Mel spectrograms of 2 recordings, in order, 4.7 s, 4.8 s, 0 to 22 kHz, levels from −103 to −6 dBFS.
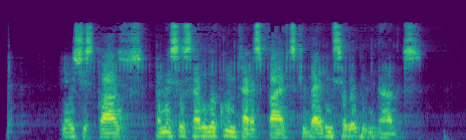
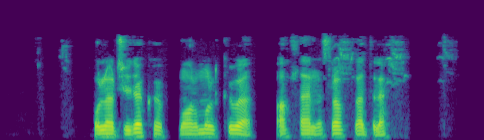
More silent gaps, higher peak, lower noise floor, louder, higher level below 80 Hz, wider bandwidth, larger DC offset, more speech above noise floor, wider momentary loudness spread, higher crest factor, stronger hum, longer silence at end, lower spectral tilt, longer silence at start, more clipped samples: second, none vs 1.69-1.78 s, 2.56-2.75 s; second, -8 dBFS vs -4 dBFS; second, -66 dBFS vs -70 dBFS; about the same, -23 LUFS vs -22 LUFS; about the same, -58 dBFS vs -60 dBFS; first, 11.5 kHz vs 8 kHz; neither; second, 43 dB vs 49 dB; about the same, 9 LU vs 8 LU; about the same, 16 dB vs 20 dB; neither; second, 0.5 s vs 0.85 s; second, -3.5 dB/octave vs -5 dB/octave; second, 0.6 s vs 0.95 s; neither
